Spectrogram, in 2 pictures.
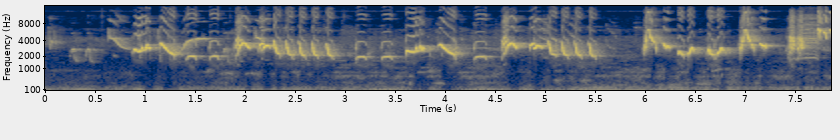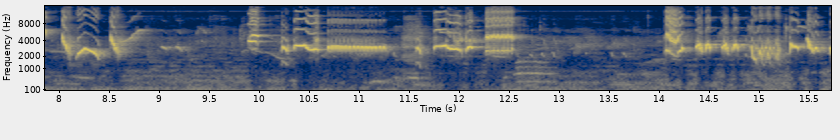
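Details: Orange-headed thrush song used as a lure to stimulate moulting, silent birds or those out of breeding condition: loud, varied phrases of high whistles and rapid chattering notes in bursts, with brief pauses between phrases.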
